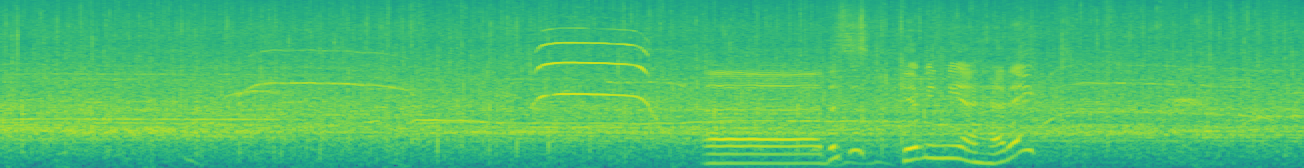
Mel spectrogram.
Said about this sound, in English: Who even invented clapping? It's a weird thing to do.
